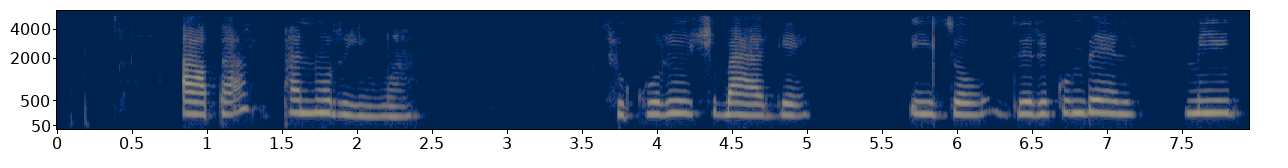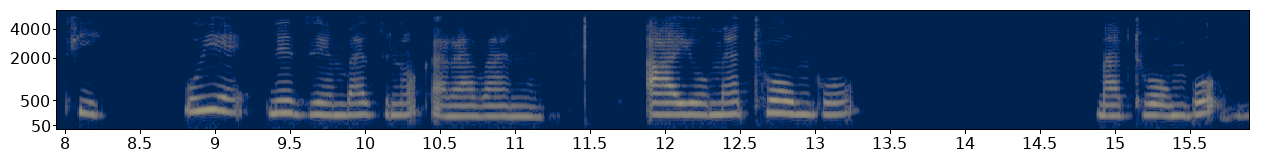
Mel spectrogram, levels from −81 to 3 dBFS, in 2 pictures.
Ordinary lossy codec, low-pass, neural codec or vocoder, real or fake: Opus, 32 kbps; 5.4 kHz; codec, 16 kHz, 4.8 kbps, FACodec; fake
